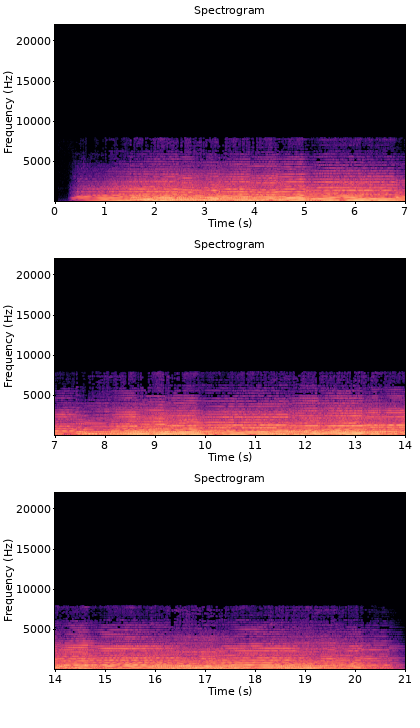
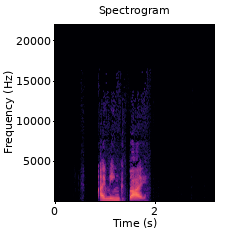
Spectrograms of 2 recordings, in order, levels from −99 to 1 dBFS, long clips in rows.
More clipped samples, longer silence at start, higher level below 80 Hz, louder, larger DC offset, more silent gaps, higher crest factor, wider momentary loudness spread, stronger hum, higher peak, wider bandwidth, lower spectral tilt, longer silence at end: neither; second, 0.35 s vs 0.9 s; first, -48 dBFS vs -82 dBFS; first, -18 LUFS vs -33 LUFS; neither; neither; second, 16 dB vs 24 dB; second, 8 LU vs 12 LU; neither; first, -2 dBFS vs -14 dBFS; second, 6.2 kHz vs 14 kHz; first, -9 dB/octave vs -4.5 dB/octave; second, 0.15 s vs 1.4 s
